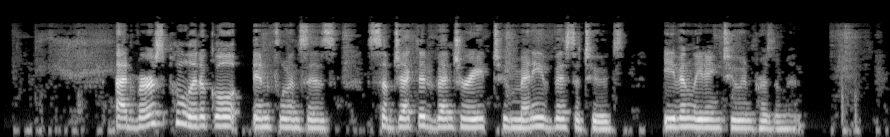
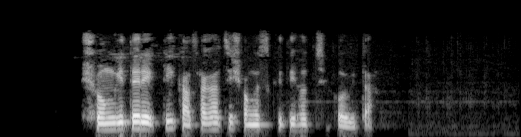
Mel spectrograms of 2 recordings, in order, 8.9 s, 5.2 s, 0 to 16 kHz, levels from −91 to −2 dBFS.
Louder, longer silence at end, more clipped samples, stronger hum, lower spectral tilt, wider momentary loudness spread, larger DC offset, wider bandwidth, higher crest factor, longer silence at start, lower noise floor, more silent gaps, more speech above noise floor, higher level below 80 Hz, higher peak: about the same, -18 LUFS vs -19 LUFS; second, 0.3 s vs 1.5 s; neither; neither; second, -3.5 dB/octave vs -5 dB/octave; first, 19 LU vs 14 LU; neither; first, 9.6 kHz vs 7.2 kHz; about the same, 18 dB vs 18 dB; second, 0.25 s vs 0.85 s; second, -43 dBFS vs -67 dBFS; neither; second, 24 dB vs 48 dB; about the same, -62 dBFS vs -62 dBFS; about the same, -2 dBFS vs -2 dBFS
